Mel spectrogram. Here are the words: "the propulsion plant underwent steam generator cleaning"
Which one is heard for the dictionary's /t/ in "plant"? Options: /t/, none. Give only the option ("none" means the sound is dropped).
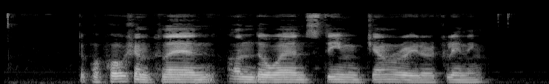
none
